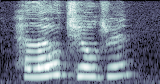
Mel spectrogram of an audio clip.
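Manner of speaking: sweet, high-pitched voice. Narrator reads a woman greeting the whispering children, in a sweet voice. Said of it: "said someone in a sweet voice".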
